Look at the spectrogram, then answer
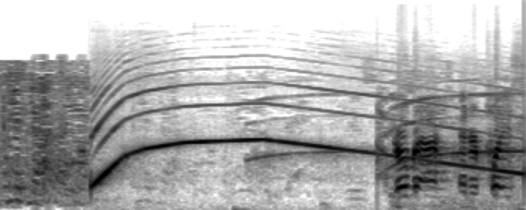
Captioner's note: police siren blaring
